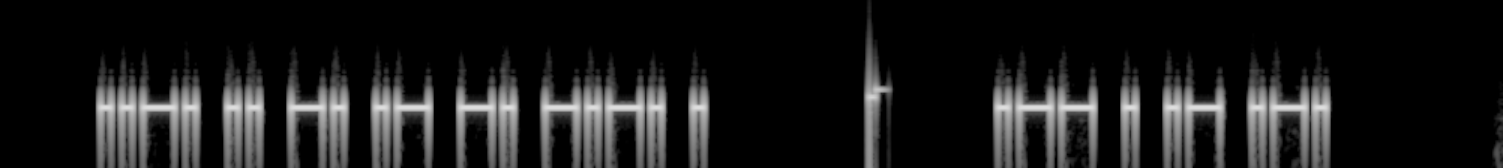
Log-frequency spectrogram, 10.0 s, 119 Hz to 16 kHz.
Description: Morse code, heard as a keyed tone, about 17 wpm, 700 Hz. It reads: FINANCE WEAR
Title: Sentences from Top 1500 Words - New Word Drill Alt - 17wpm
